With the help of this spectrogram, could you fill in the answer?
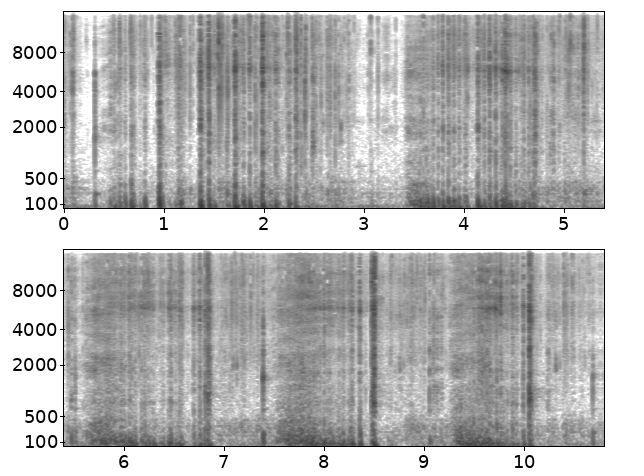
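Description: A metal blade shaves the gold coating and pink core off a solid Camay soap bar held in the hand. Quick, crisp scraping clicks come first, followed by longer, rough, low-heavy scraping passes that rise and fade several times.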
